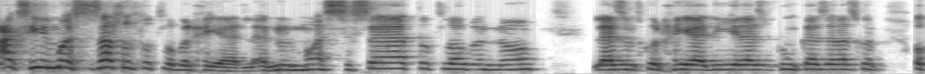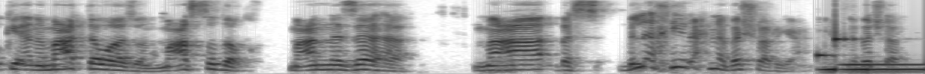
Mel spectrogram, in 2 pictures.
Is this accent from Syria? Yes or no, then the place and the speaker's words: yes; Syria; لا تحث على زيادة الشرخ في المجتمع السوري إذا كنا كسوريين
